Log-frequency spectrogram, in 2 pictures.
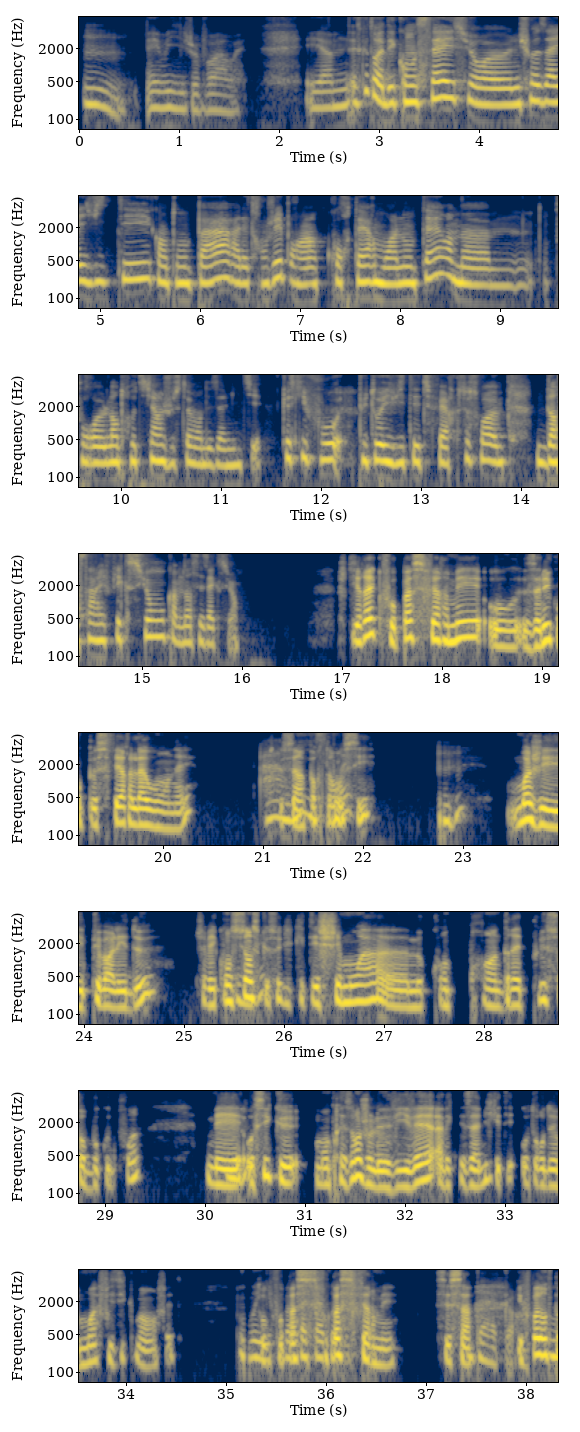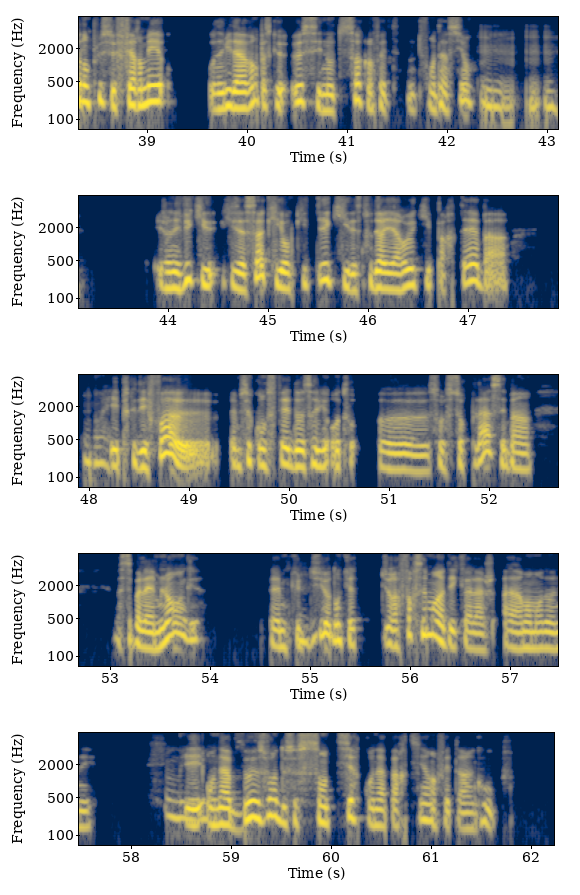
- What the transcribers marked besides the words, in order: other background noise; tapping; stressed: "besoin"
- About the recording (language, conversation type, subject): French, podcast, Comment maintiens-tu des amitiés à distance ?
